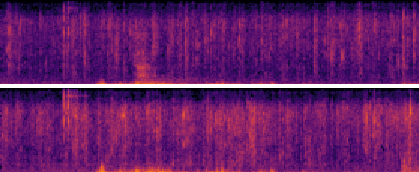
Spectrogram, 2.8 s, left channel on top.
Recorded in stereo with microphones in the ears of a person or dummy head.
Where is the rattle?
25° right (ahead or behind).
